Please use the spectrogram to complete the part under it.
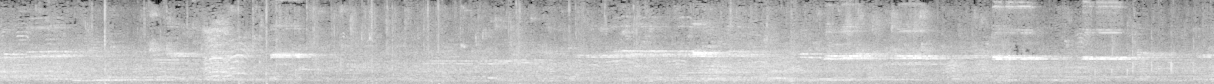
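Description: Balls thud and bounce on a hard floor.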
